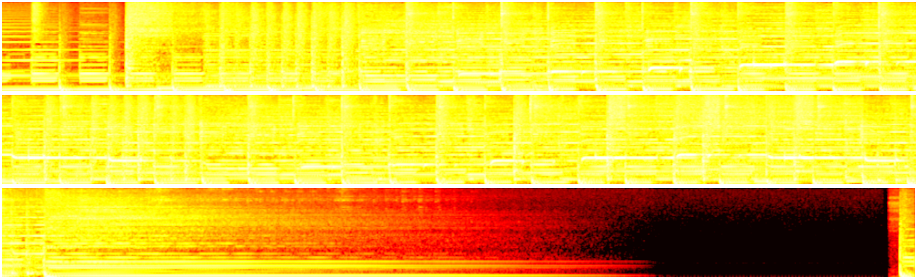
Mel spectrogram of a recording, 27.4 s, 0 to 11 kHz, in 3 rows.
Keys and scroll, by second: 4.0 ctrl+u.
